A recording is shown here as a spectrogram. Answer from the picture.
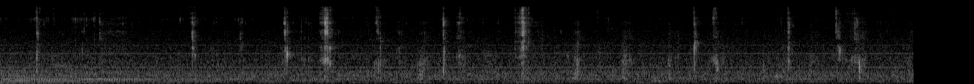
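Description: Close-miked eating sounds: chewing and crisp crunching of fried mujair fish and raw vegetables, in scattered sharp crunches, the loudest about three and five seconds in. The sound cuts out completely near the end.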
